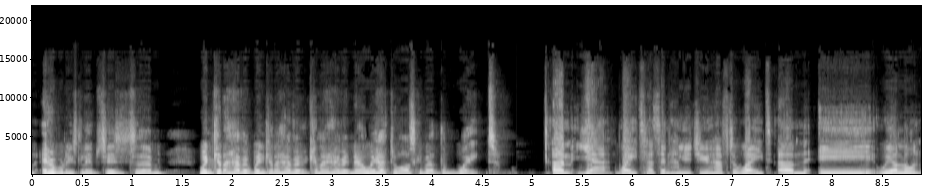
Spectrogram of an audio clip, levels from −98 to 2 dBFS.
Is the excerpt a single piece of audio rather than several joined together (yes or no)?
no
